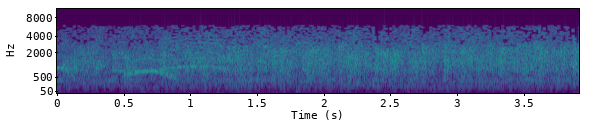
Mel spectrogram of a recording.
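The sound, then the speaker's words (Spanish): Applause for the Lord in church: a steady, dull-toned roar of many hands clapping together, continuous and even in level for the full length. “Dale aplauso al Señor.”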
